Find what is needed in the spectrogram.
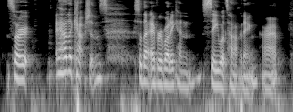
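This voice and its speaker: Mumbling at a moderate pace with an Australian accent, the speaker sounds animated, the pitch swinging very widely. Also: woman, medium pitch for a woman. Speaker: gaming streamer. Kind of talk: live stream chat. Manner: casual, animated.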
